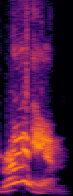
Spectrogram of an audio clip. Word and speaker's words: Rian: okay homie I think his name is pronounced Ryan yeah like I'm saying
